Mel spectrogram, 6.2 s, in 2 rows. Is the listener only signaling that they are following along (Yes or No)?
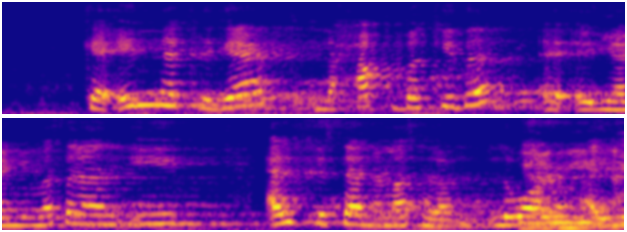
No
